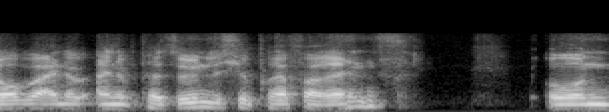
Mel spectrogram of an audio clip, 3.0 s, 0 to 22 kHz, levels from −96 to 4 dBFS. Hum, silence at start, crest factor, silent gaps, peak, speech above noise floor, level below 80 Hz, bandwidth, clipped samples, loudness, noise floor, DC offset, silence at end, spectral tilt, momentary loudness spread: none; 0 s; 16 dB; none; -2 dBFS; 44 dB; -56 dBFS; 7.4 kHz; under 0.1%; -19 LUFS; -62 dBFS; under 0.1%; 0 s; -4 dB/octave; 7 LU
